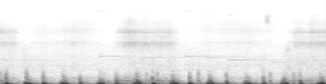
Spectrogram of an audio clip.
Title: Clicking tongue mouth sounds heartbeat sound and ear cleaning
